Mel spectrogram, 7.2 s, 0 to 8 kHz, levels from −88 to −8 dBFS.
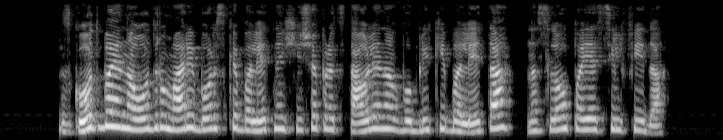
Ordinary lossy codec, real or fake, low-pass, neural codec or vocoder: none; real; 7.2 kHz; none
